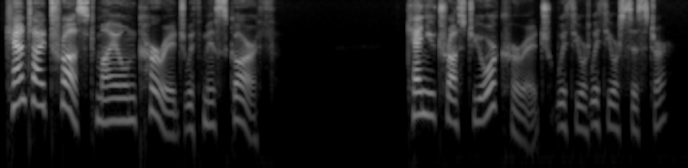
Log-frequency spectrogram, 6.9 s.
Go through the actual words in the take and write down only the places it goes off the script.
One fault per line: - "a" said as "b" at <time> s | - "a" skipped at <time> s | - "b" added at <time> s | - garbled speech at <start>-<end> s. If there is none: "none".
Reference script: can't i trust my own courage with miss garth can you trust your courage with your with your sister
none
